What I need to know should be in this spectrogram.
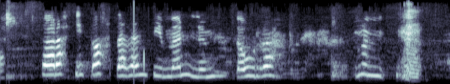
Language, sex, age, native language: Icelandic, female, 11, Icelandic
